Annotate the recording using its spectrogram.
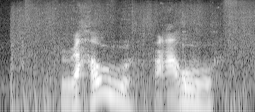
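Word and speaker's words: Rauh: Rahu. How would you even pronounce that? Ra. That doesn't even matter. The classic silent H.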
